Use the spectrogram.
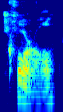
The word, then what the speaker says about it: Carl: is funny to me Carl later adopted the nickname Coral which was the southern pronunciation of his name have you guys seen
